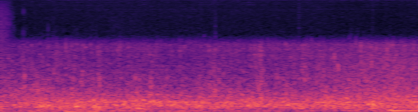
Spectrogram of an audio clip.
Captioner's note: water gurgling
